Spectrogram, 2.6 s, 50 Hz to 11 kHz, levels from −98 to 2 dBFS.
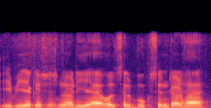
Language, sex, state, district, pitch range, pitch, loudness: Hindi, male, Bihar, Muzaffarpur, 105-115 Hz, 110 Hz, -16 LUFS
